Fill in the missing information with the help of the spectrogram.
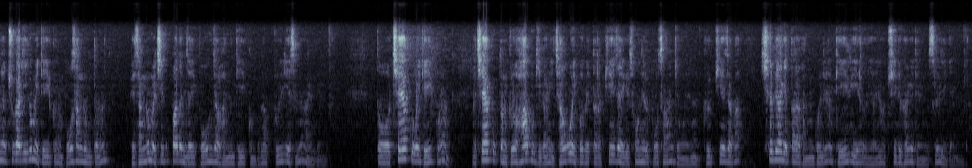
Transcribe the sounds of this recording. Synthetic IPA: ɲʌnt͡ɕʰuɡaɡiɡɯmɯte̞ik͈onɯnpos̬ʰaŋɡɯmt͈onɯn | pe̞sʰaŋɡɯmɯɭt͡ɕiɡɯk̚p͈adɯnd͡ʑaepoɯmd͡ʑaɡakanːɯnte̞ik͈onbodapuʎːie̞sʰʌnɯnaɭɡemɲidḁ | t͈ot͡ɕʰe̞ɦak̚k͈uɡɯjte̞ik͈onɯn | t͡ɕʰe̞jak͈uk̚t͈onɯnkɯɦabuɡiɡaɲit͡ɕaɡoɯipʌbe̞t͈aɾapʰie̞d͡ʑae̞ɡe̞sʰone̞ɾɯɭposʰaŋɦankjʌŋuenɯnkɯpʰiɦe̞d͡ʑaɡa | ɕʌbiɦaɡe̞t͈aɾakanːɯnkoʎːiɾɯɭte̞ɥieɯiɦajʌt͡ɕʰwɥidɯkɦaɡe̞dwe̞nɯnɡʌsʰɯɭje̞ɡiɦamɲida

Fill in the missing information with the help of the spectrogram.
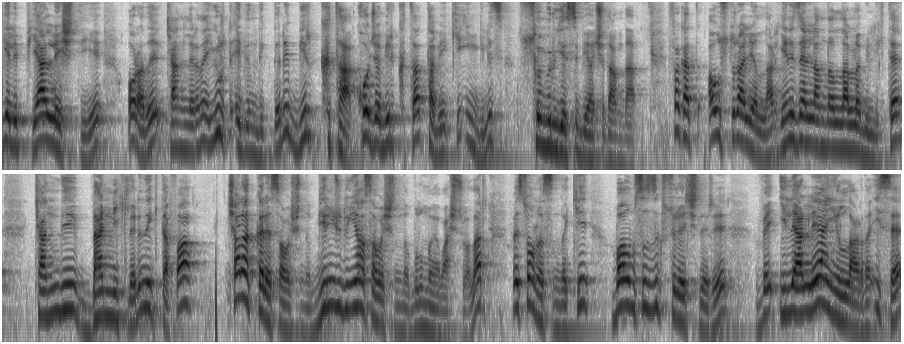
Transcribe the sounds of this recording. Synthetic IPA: ɟe̞lʲipjæɾlʲɛʃt̪ʰiːi | o̞ɾad̪acʰɛnd̪ilʲe̞ɾinɛjuɾt̪ʰe̞d̪ind̪iclʲe̞ɾibiɾkʰɯt̪ʰa̰kʰo̞d͡ʒabiɾkʰɯ̥t̪ʰat̪ʰabiːcʰiiɲɟilʲiz̥ | sø̞myɾɟe̞sibiat͡ʃʰɯd̪a̰nd̪a̰ | fakat̪aust̪ɾalʲjalˠɯlˠaɾje̞nizɛnlʲand̪alˠɯlˠaɾlˠabiɾlʲḭc̚t̪ʰɛ | cʰɛnd̪ibænːʲiclʲe̞ɾinilcd̪ɛfaː | t͡ʃʰanakːaɾʲɛsavaʃɯnabiɾind͡ʒid̪ynjaːsavaʃɯnd̪abulˠmajaba̰ʃlˠɯjo̞lˠaɾ̥ | vɛso̞nɾasɯnd̪acʰi | baɯmsɯzlˠɯksyɾɛt͡ʃlʲe̞ɾi | vɛilʲæɾlʲe̞jænjɯlˠːaɾd̪aisɛ

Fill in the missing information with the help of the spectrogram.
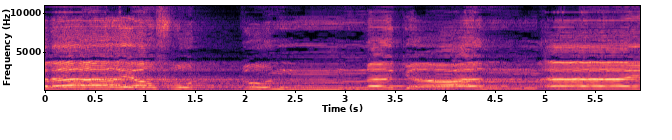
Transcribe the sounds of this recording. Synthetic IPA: laːjafʊd̪ː | ʊnː | akaʕan | ʔaːj

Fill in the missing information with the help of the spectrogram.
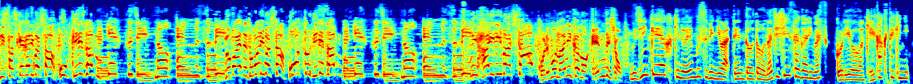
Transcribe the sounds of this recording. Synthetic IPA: ɲisat͡ɕi̥kaɡaɾʲimaɕi̥t̪aoɸʲid̪ezãmakeɸɯ̟ʑinoẽmːɯ̟sɨbʲino̞maed̪e̞t̪o̞maɾʲimaɕi̥t̪aot̪ːoçʲid̪ezãmt̪akeɸɯ̟ʑinoẽmːɯsɨbʲiɲihaiɾʲimaɕi̥t̪ako̞ɾe̞mo̞naɲ̟ikano̞ʔẽ̞nd̪e̞ɕo̞ːmɯ̟ʑĩŋke̞ːjakɯ̟̥kʲino̞ẽ̞mːɯ̟sɨbʲiɲ̟iβad̪̥ẽ̞nt̪oːt̪o̞ːnaʑiɕĩɰ̃saɡaːɾʲimasɨ̥ɡ̥o̞ɾʲijo̞ːβake̞ːkakɯ̟t̪e̞kʲiɲ̟i

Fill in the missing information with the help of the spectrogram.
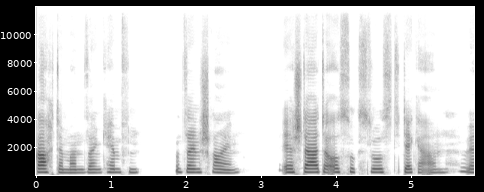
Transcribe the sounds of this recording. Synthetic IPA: b̥ʁaːχd̥eːɐmanzaɪnkʰɛmfn̩ | ʔʊntz̥aɪnənʃʁ̥aɪən | ʔeːɐʃtaɐtəʔa̰ʊsd̥ʁʊksloːsd̥iːdɛkə̰ʔa̰nvɛ

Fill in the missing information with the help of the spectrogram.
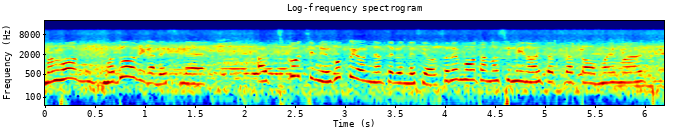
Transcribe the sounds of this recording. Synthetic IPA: maɦomad̪o̞ːbʲiɡad̪e̞sɨne̞asi̥ko̞t͡ɕiɲ̟iɯ̟ɡo̞kɯ̟joːɲ̟inat̪ːe̞ɾɯ̟̃nd̪e̞sɨjo̞so̞ɾe̞mo̞t̪ano̞ɕimʲino̞ɕit̪ot͡sɨd̪at̪o̞ːmo̞imasɨ̥

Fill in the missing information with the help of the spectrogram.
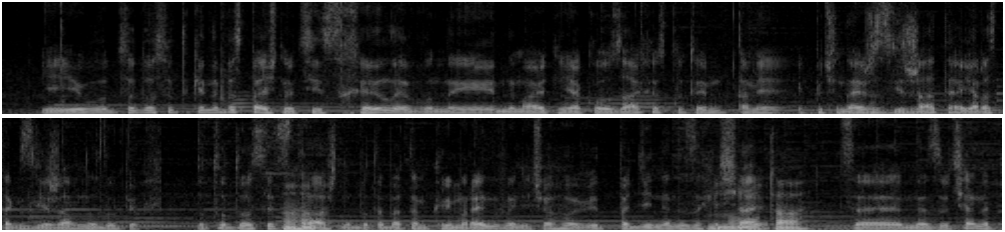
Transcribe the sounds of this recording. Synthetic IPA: iɔt̪̚t̪sɛd̪ɔsɪtʲt̪ɐ̥kɛnebespɛt͡ʃnɔt͡sʲisxɪlˠɪʋɔnɪnɛmɑjʊtʲnʲijakɔɦɔzɑxʲist̪ʊt̪ɔjimt̪ɑmjɐk̚pɔt͡ʃɪnɑjeʃzʲʋʲiʒɑt̪ɪɐjɑɾɐst̪ɑɡzʲʋʲiʒɑwnɐd̪upʲi | t̪ɔt̪ːɔd̪ɔsɪt̪ʲt̪ɾɑʃnɔbɔt̪ebɛt̪ɑmkɾʲimrɪnʋɪnʲit͡ʃɔɦɔʋʲid̪̚pɐdʲinʲːɐnɛzɐxɪʃt͡ʃajjʊ | t̪sɛnɛzʋɪt͡ʃɑjnɛ

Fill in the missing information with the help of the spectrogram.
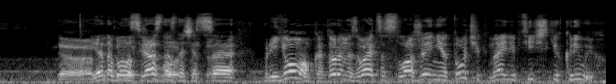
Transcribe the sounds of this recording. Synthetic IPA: d̪aɪɛt̪əbɨlˠəsvʲazənəzat͡ɕɪt̪sə | pɾʲɪjo̞məmkɐt̪o̞ɾəjənəzɨvajɪt̪səslˠɐʐɛnʲɪjət̪o̞t͡ɕɪknəɪlʲɪp̚tʲit͡ɕɪ̥skʲɪxkɾʲɪvɨx

